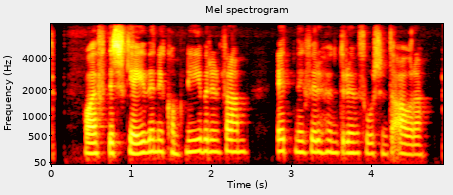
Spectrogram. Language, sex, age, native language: Icelandic, female, 50-59, Icelandic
